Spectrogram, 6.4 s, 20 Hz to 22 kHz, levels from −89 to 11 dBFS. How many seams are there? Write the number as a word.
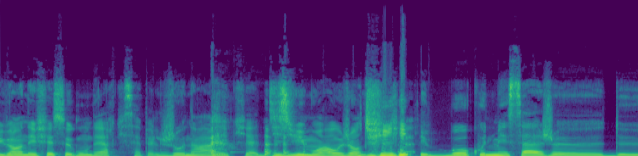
one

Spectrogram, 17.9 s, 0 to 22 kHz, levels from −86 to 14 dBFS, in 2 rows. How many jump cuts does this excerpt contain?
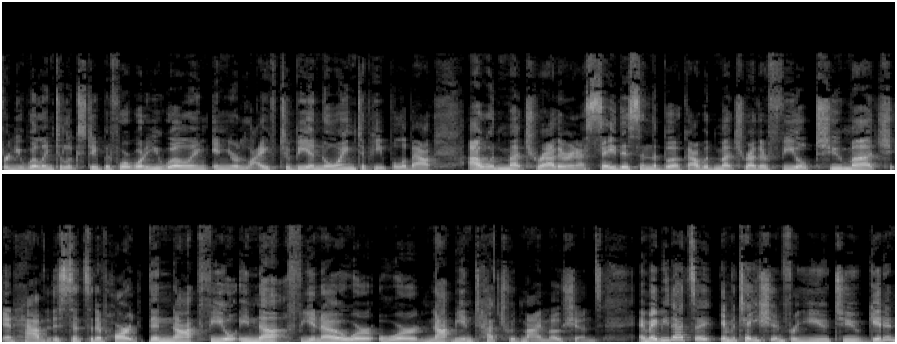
zero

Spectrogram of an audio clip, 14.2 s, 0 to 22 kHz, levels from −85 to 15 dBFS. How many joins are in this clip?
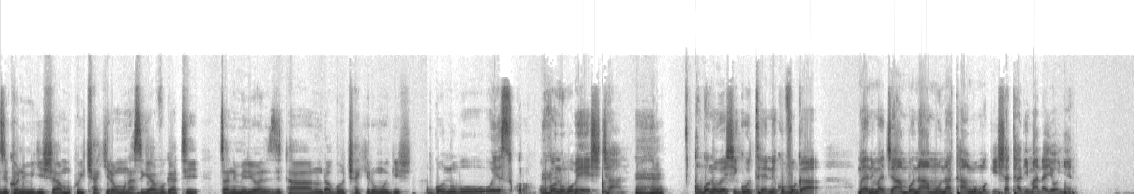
one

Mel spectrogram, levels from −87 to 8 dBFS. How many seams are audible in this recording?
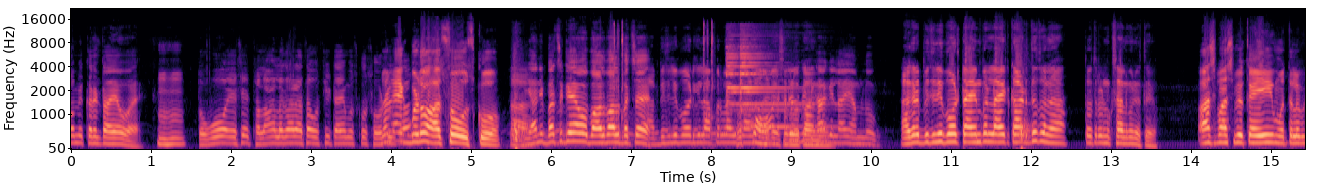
zero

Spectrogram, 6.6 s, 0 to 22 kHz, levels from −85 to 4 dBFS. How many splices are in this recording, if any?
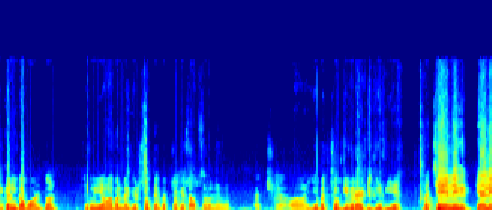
two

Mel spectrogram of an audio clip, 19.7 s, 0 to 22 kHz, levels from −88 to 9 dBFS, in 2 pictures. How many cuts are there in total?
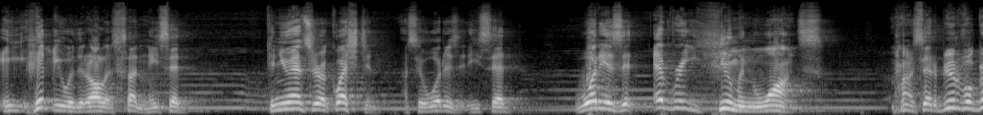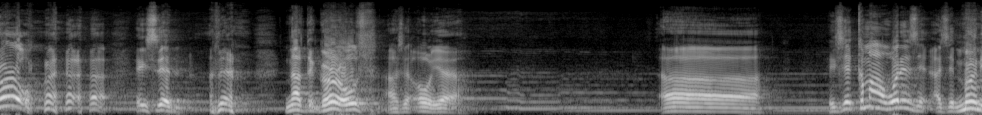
two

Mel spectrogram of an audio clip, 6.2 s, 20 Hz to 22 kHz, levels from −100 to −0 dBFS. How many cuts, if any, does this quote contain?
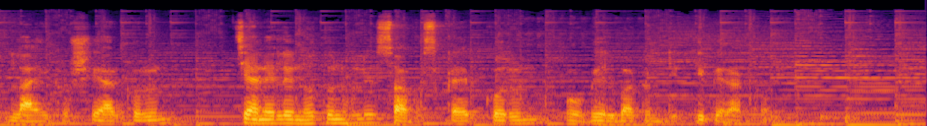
one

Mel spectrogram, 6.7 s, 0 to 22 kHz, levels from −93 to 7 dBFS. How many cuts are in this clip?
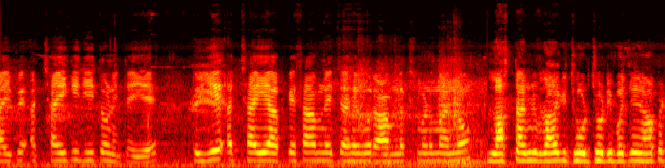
one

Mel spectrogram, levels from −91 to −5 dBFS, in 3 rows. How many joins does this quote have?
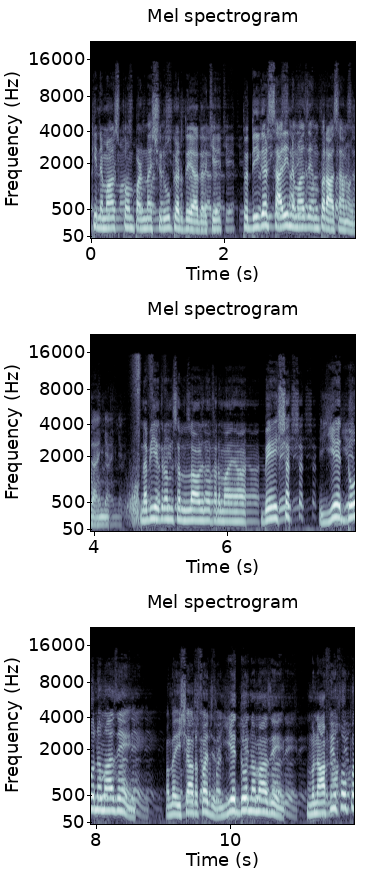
one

